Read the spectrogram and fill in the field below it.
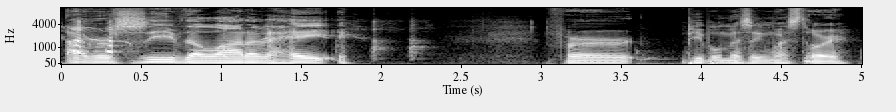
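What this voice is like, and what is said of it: Raspy voice. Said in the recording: “My voice is a little raspy ... as we can tell from the raspiness”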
